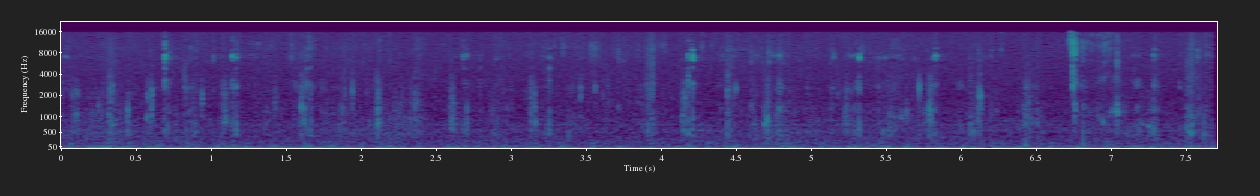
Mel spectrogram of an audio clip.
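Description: Close-miked chewing and biting of a mouthful of stir-fried spicy pork and rice, with many irregular wet mouth clicks and smacks.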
